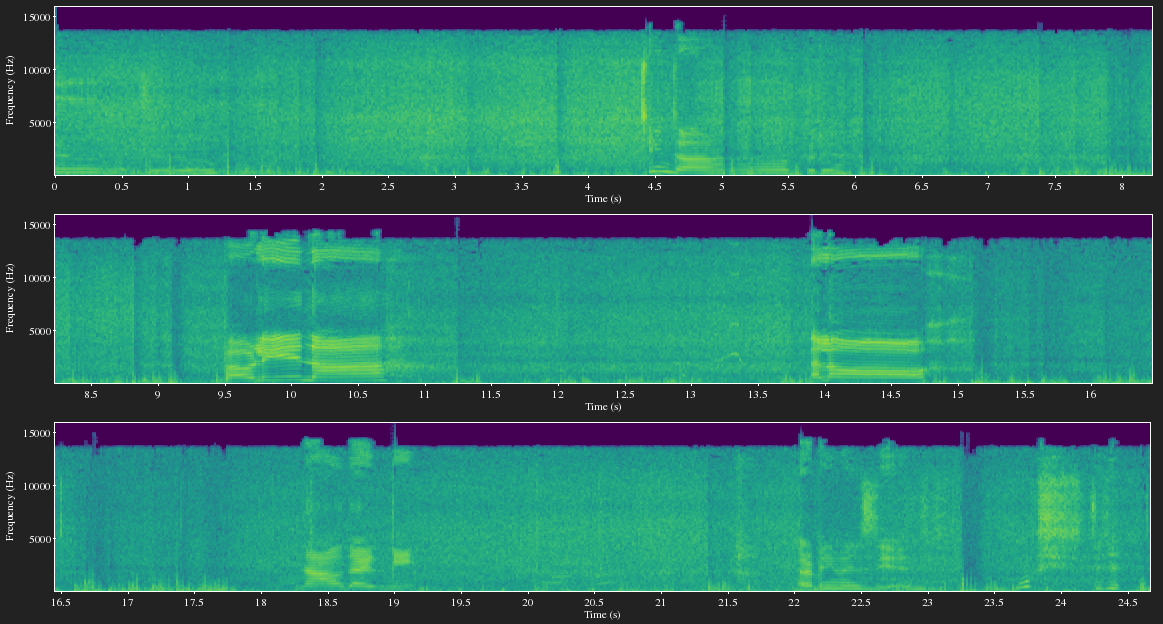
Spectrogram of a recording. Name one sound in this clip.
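A young woman close by talks in short, lively bursts.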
